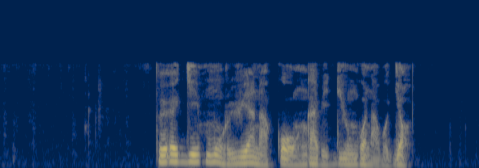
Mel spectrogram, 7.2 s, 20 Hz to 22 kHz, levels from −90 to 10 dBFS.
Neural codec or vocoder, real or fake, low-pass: none; real; 5.4 kHz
